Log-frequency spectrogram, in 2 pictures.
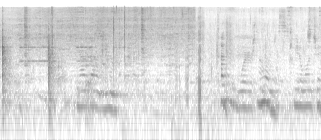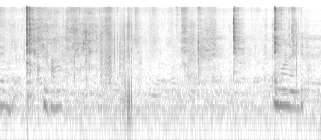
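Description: A spoon stirring orecchiette pasta in a stainless steel sauté pan on the heat, with sharp clinks of the spoon against the pan every second or two over a faint sizzle.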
